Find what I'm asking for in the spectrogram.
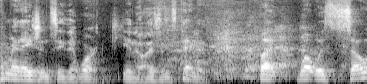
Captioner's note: all laughing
